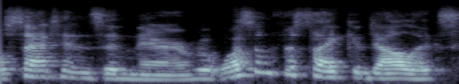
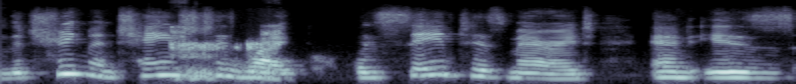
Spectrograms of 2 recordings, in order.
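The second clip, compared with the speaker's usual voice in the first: normal talking voice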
